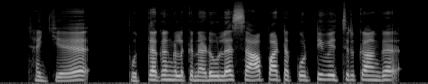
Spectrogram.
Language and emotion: Tamil, disgusted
